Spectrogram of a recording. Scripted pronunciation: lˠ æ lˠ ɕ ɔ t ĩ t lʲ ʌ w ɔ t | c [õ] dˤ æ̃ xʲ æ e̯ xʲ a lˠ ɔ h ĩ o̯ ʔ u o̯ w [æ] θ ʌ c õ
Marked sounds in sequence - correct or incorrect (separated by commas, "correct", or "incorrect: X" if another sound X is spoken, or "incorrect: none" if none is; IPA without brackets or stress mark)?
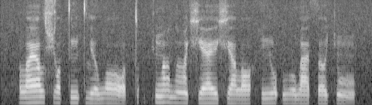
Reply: incorrect: ũ, incorrect: a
